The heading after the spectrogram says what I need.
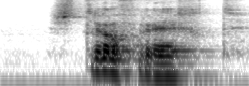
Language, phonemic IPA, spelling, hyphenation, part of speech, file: Dutch, /ˈstrɑf.rɛxt/, strafrecht, straf‧recht, noun, Nl-strafrecht.ogg
- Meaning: criminal law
